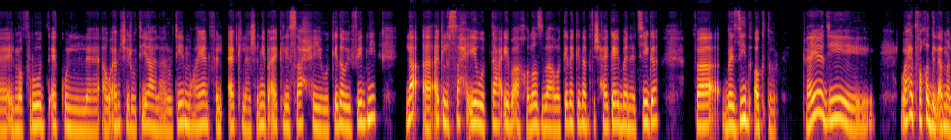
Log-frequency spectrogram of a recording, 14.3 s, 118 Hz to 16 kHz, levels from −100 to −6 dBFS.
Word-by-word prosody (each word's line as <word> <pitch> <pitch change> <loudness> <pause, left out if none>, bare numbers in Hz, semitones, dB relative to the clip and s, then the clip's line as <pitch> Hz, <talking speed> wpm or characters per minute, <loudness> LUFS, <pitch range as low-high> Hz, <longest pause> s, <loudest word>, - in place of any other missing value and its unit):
المفروض 195 +3 0
آكُل 180 -3 -3
أو 170 0 -4
أمشي 195 +1 -3
routine 175 -2 -6
على 180 -4 -3
routine 210 +4 -1
معيّن 200 +1 -2
في 200 - -5
الأكل 190 +2 -2
عشان 180 +3 -5
يبقى 205 - 0
أكلي 195 -2 -3
صحّي 195 -2 -2
وكده 195 +4 0
ويفيدني 220 +8 0 0.4
لأ، - - +8 0.2
أكل 235 - +2
الصحّي 220 +2 -4
إيه 220 - +5
وبتاع 205 0 0
إيه - - +3
بقى 205 - 0
خلاص 195 +2 -2
بقى 190 -1 0
هو 180 0 -1
كده، 210 +3 -1
كده 210 0 -1
ما 200 - -11
فيش 220 - -8
حاجة 195 -1 0
جايبة 205 -1 +1
نتيجة، 225 +5 0 0.5
فبازيد 200 - +3
أكتر، 195 - 0 0.4
فهي 300 +3 +4
دي 230 -2 +1 0.4
الواحد 290 -2 +3
فقد 235 -3 +4
الأمل 190 0 +2
200 Hz, 170 wpm, -22 LUFS, 185-220 Hz, 0.5 s, لأ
